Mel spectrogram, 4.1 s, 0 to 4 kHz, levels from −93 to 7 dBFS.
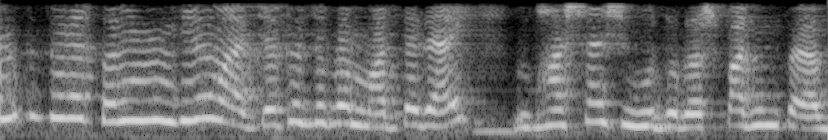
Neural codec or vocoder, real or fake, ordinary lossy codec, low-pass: codec, 16 kHz, 0.9 kbps, LongCat-Audio-Codec; fake; none; 3.6 kHz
